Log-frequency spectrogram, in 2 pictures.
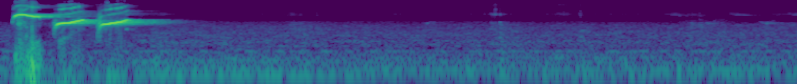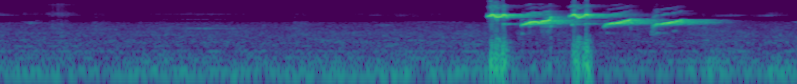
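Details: Lure calls of the cinereous tit, used to provoke a fighting mood. Two phrases about six seconds apart, each with sharp clicks and a quick run of high-to-low whistled note pairs.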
